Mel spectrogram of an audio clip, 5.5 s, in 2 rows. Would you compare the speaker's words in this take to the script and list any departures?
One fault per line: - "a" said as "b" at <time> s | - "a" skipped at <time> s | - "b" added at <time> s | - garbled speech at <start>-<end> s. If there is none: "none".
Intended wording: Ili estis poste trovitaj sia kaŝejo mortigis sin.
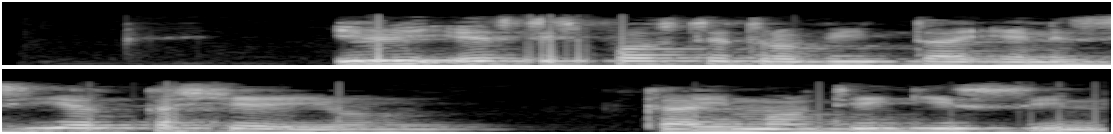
- "en" added at 2.6 s
- "kaj" added at 4.4 s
